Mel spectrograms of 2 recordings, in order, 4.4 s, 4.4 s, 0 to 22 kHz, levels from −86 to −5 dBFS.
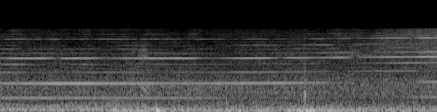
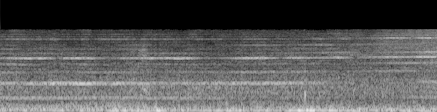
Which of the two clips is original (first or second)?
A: first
